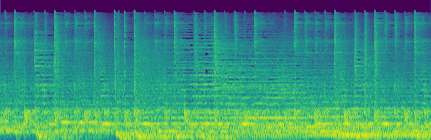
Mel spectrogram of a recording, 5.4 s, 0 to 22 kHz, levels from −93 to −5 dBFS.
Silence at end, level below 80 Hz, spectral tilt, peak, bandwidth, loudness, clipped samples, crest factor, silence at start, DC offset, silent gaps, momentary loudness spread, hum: 0 s; -24 dBFS; -5.5 dB/octave; 0 dBFS; 17.5 kHz; -13 LUFS; under 0.1%; 12 dB; 0 s; under 0.1%; none; 3 LU; none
